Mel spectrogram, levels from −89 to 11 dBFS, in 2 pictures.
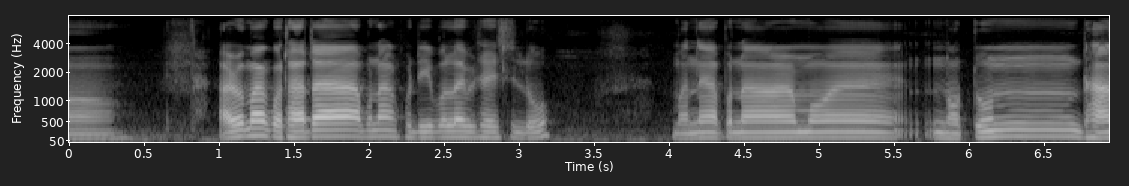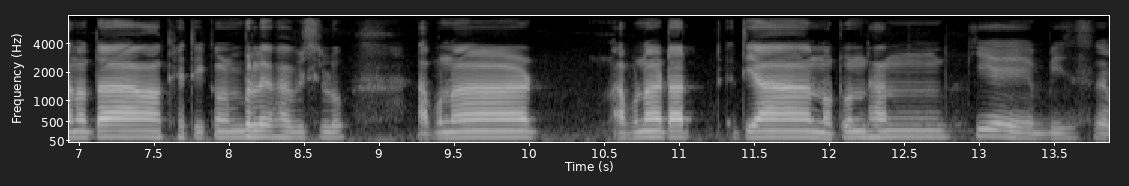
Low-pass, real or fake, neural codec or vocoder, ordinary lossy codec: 7.2 kHz; real; none; none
